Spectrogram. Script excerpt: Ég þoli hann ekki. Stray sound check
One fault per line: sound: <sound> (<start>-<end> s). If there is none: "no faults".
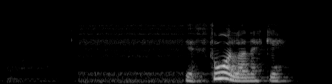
no faults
